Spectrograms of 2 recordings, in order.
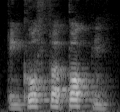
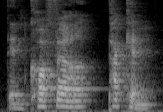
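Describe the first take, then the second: First: Packen softened to "bocken"; Austrian pronunciation. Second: Packen with hard P and clear A; hard consonants. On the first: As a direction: den Koffer packen the Austrian way, B for P. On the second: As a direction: den Koffer packen in Standard German. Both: Shown as a demonstration. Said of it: "You can hear between packen and bocken".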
